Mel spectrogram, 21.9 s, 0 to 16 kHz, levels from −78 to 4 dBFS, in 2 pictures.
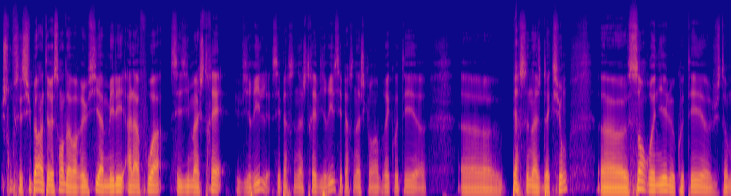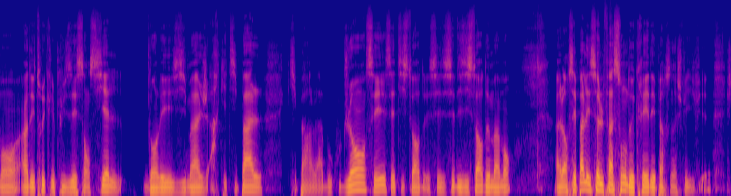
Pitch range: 95-110 Hz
